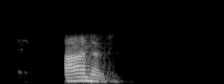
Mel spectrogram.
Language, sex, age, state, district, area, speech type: Kashmiri, male, 45-60, Jammu and Kashmir, Budgam, urban, conversation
